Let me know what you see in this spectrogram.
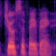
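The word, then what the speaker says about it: Jos. A. Bank: Oh yeah, so other businesses actually according to their reviews like Jo's Jo's A Jo's A Bank. How do you say that? It's Joseph A Bank as my father says.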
